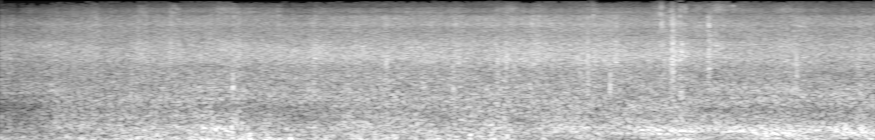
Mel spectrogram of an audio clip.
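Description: Ocean surf breaking and washing over a rocky shore, with wind rumbling on the microphone; the wash swells a little louder toward the end.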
